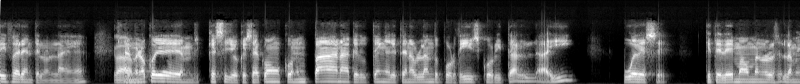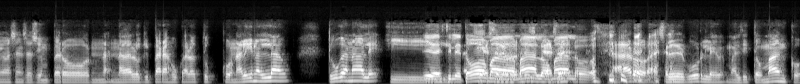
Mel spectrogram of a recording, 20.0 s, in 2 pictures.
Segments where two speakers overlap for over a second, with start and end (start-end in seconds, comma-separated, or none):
15.3-17.4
